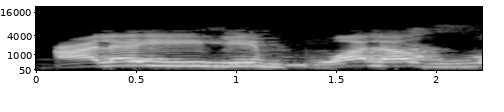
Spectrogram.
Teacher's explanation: होंठ मिलेंगे पहले फिर खुलने चाहिए तब वाव अदा होना चाहिए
